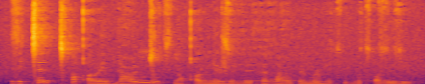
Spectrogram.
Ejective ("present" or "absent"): present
